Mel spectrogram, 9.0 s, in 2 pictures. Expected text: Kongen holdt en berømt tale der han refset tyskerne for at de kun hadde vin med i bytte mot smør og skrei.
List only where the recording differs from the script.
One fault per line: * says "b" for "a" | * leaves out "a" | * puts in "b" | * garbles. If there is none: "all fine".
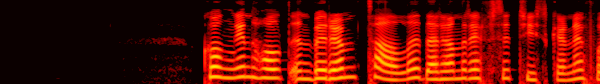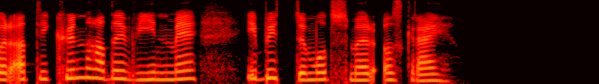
all fine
